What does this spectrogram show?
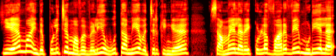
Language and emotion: Tamil, disgusted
